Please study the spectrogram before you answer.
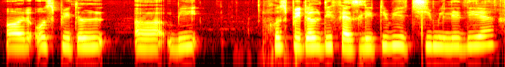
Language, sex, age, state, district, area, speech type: Dogri, female, 30-45, Jammu and Kashmir, Udhampur, urban, spontaneous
